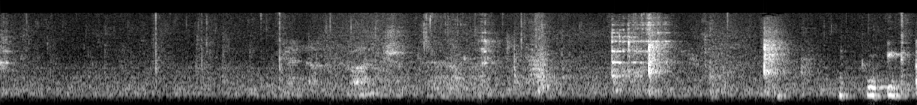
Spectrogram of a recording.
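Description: Spoons scraping and clinking against a bowl and a baking tray as prune filling is spooned onto dough, in scattered small clicks and scrapes, with a few louder clinks about four and five seconds in.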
